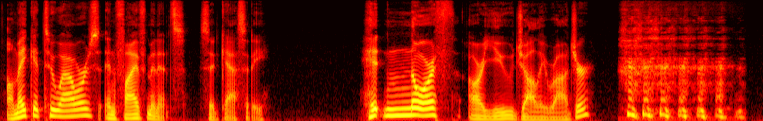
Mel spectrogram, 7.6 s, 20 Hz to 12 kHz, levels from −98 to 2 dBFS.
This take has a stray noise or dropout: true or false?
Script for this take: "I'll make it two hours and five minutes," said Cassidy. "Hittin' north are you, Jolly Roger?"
true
